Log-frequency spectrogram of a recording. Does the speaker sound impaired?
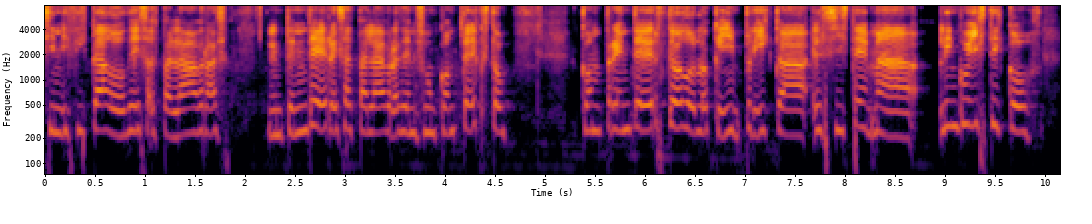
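Yes: profound deafness; nearly 100 percent, invisible disability, long oralization training in Mexico; communicates with own voice, lip-reads others, articulatory apparatus unaffected.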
